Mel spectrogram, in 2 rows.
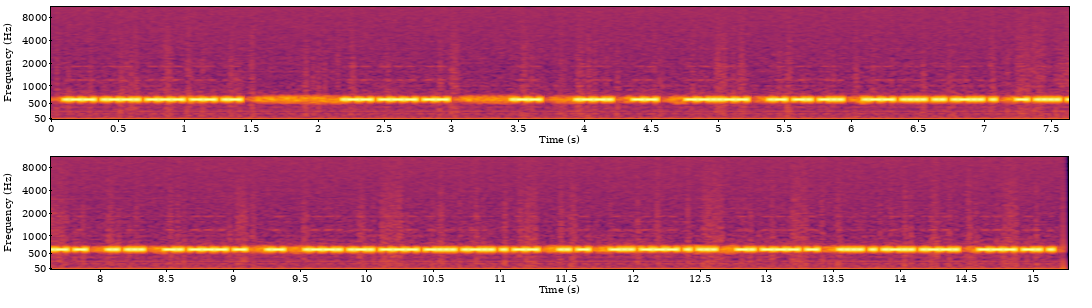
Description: Morse code, heard as a keyed tone, about 50 wpm, 600 Hz. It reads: WPOMA WOM WPM, AND WHILE THAT IS NOT A PROBLEM IT DOES NOT HELP ONE
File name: archived / CRSnet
